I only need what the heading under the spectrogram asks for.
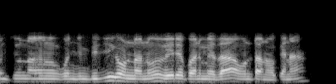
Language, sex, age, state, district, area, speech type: Telugu, male, 18-30, Andhra Pradesh, Bapatla, rural, conversation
